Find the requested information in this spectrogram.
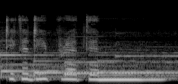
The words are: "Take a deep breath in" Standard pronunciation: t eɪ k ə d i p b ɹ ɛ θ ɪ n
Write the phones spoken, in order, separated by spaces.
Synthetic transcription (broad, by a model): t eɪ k ə d i p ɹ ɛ t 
